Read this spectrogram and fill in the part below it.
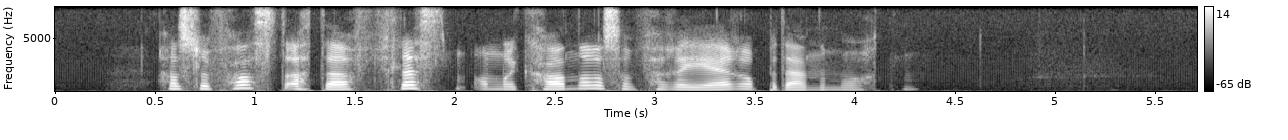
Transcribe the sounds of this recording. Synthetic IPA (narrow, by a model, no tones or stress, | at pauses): hɑnsloːfɑst̪ɑt̪̚d̪ɛæːʁflɛst̪ɑməʁɪkʰɑːnəʁəsɔmfɑʁɪeːʁəʁpʰoːd̪ɛnːəmoːt̪n̩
